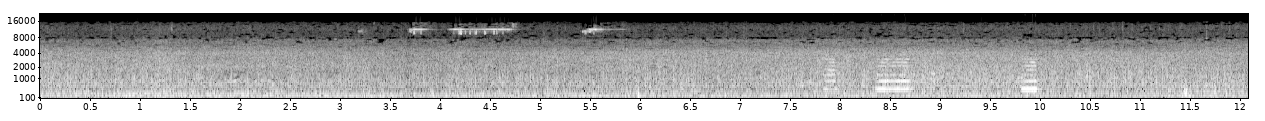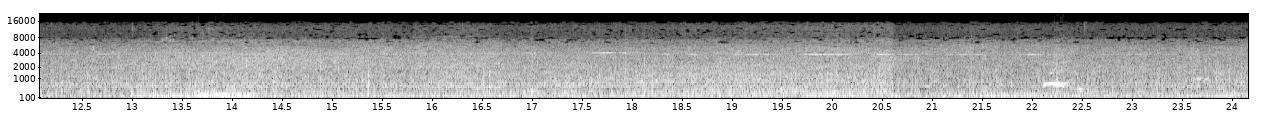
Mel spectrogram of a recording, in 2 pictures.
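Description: Heavy rain pours steadily outdoors.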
